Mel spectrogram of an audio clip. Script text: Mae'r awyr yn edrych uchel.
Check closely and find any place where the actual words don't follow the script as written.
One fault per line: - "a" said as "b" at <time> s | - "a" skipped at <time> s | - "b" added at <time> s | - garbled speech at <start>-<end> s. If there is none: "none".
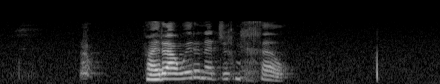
none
